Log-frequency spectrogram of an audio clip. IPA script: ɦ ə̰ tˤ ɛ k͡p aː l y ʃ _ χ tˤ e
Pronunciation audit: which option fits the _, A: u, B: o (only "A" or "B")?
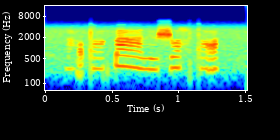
B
